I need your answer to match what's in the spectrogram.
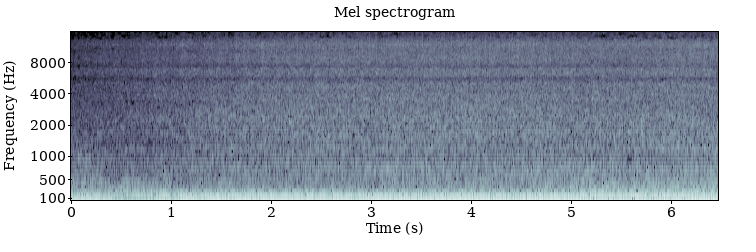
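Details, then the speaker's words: LS-swapped C10 after a tune change that took out fuel and added timing: a deep, even V8 idle with no misses or ticks. Still slightly rich, with exhaust drone because the tailpipes aren't run out back yet. Normal idle. "let's see what she sounds like oh my god it sounds beautiful it honestly sounds perfect"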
